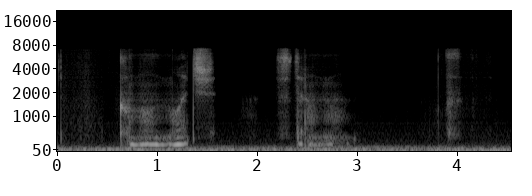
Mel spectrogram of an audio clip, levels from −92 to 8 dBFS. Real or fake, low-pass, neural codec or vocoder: fake; 7.2 kHz; autoencoder, 22.05 kHz, a latent of 192 numbers a frame, VITS, trained on many speakers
